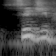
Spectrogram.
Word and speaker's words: CIDG: So the SIGI program is pronounced C-I-D-G, right? SIGI, right? But it's pronounced S-I-D-G-E-E. Like the phonetic way to say it.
